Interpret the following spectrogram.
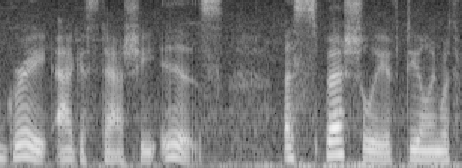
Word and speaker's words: Agastache: This is called Agastache Morello. Now, some places will tell you it's pronounced Agastache. Some places will say Agastache. Meanwhile, I was saying Agastache. So I'm going to go with Agastache Morello.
